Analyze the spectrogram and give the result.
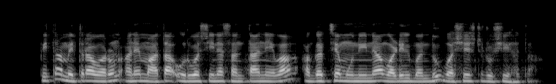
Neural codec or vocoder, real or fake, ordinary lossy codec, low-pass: none; real; MP3, 48 kbps; 7.2 kHz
